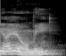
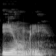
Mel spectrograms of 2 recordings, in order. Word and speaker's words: Iommi: The members of the band, Tony Iommi, which I think is how people pronounce it, although my Italian is telling me it should be pronounced Iommi, but we'll just call him Tony.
